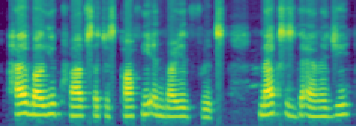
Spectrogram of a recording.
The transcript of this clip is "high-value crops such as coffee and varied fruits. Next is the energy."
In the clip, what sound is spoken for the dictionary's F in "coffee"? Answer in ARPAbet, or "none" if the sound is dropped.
F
